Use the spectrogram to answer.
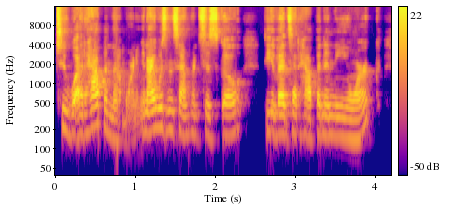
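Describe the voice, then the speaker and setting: A woman's voice: deep voice, fast talker, darkish tone, breathy edge. A woman from the United States in her thirties, a professor answering interview questions in a thoughtful, candid way with many "you know"s. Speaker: guest, professor.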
